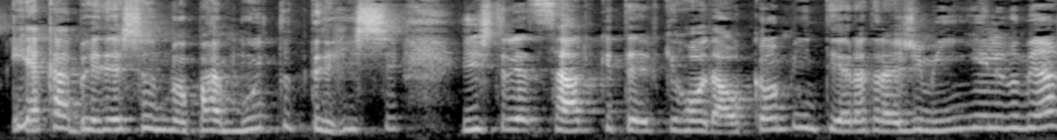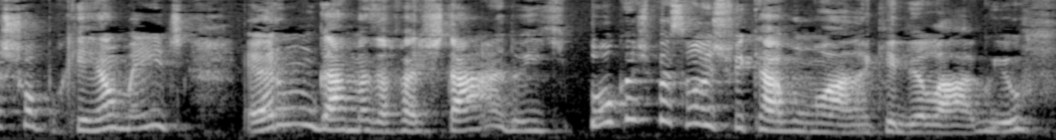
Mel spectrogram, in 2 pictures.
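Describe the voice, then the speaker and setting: A young Brazilian woman vlogger telling a personal love story to camera, chatty and animated, often breaking into giggles. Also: a little high, fast, hardly any pauses. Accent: Brazilian Portuguese.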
